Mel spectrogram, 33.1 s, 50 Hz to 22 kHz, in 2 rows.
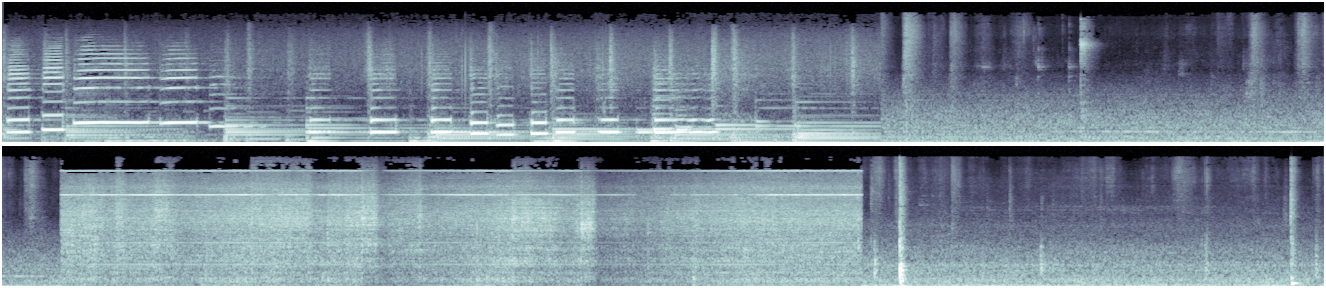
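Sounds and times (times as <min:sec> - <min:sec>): floor mop: 0:15.6 - 0:27.3
vacuum cleaner whining: 0:17.3 - 0:27.3.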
